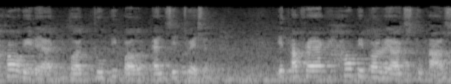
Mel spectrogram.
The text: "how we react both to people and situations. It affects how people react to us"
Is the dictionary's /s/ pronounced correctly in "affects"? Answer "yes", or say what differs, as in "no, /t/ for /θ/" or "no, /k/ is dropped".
no, /s/ is dropped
